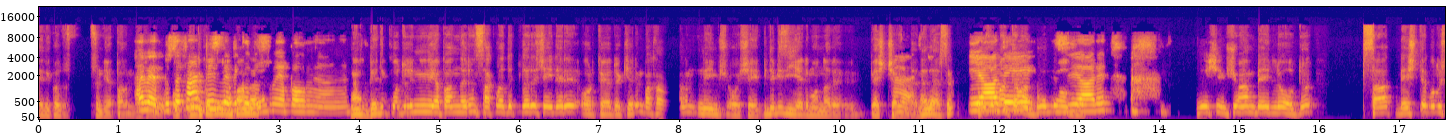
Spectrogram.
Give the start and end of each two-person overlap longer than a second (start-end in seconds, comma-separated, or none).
1.3-2.9, 10.7-13.1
